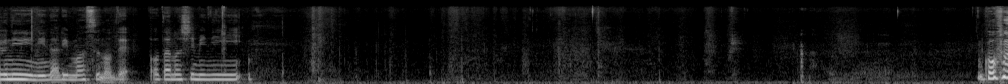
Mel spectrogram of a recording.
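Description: A young woman speaks softly and playfully close to a phone microphone.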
